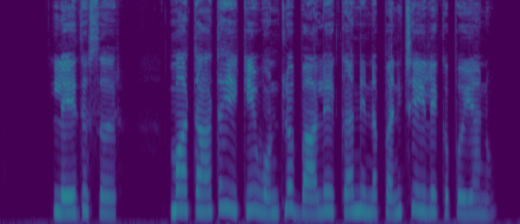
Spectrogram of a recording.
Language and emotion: Telugu, sad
